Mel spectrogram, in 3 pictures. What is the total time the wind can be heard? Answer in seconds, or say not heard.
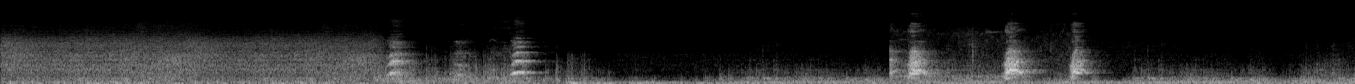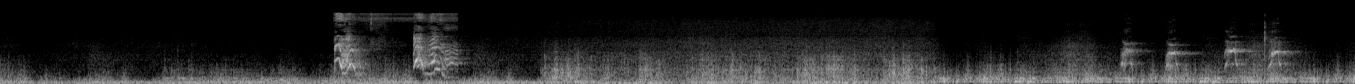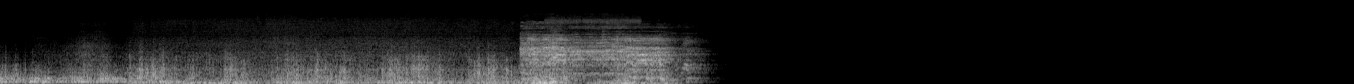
34 s.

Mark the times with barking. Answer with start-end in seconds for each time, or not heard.
3.9-5.3, 8.9-10.9, 16.9-18.1, 24.8-26.4, 32.5-33.4.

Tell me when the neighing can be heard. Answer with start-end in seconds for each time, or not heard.
32.3-34.0.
